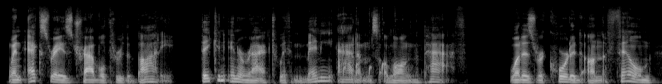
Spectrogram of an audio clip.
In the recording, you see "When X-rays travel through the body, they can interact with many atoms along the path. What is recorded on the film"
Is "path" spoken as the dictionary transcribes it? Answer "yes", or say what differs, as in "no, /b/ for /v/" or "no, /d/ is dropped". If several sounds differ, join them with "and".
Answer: yes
